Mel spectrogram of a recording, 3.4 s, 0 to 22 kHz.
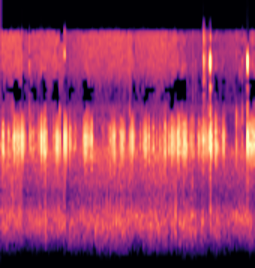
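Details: White-tailed eagles on a nest in Latvia, 21 March 2018, both birds bringing hay ahead of a brief mating; rapid clipped notes in short bursts, a few louder clicks near the end, over hiss.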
